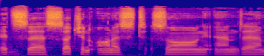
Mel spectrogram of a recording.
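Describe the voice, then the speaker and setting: A man with a fairly low pitch and an Irish accent. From Ireland. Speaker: singer and stage performer. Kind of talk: TV interview. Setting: TV studio at performing arts center. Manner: hesitant, many fillers.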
